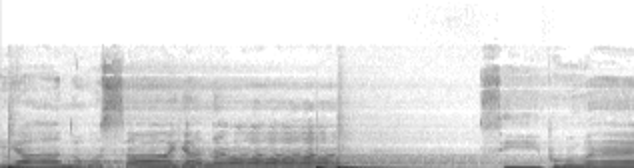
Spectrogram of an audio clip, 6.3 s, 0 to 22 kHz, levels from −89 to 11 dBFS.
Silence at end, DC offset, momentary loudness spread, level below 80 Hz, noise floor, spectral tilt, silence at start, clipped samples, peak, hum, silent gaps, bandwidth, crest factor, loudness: 0 s; 0.1%; 16 LU; -32 dBFS; -49 dBFS; -7 dB/octave; 0 s; under 0.1%; -2 dBFS; none; none; 14.5 kHz; 22 dB; -26 LUFS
